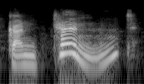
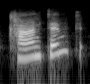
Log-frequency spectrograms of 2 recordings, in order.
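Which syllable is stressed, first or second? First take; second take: second; first. First: The stress is on the second syllable. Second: The stress is on the first syllable. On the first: It means satisfied or comfortable. "giving the stress for the second syllable" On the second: It is a noun meaning stuff or material. "If you give the stress in the beginning, it's noun"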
